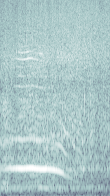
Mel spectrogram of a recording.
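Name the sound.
humpback whale song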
